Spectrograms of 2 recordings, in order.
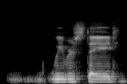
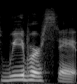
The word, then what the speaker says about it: Weber State: history here in uh weber state and then uh i followed her here here that's so cool i said it wrong it's weber state i didn't even know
